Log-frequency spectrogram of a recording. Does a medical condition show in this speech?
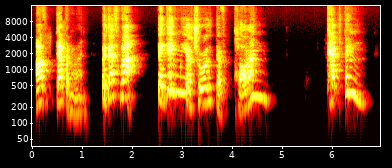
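Yes: profoundly deaf, born profoundly deaf; speaks rather than signs, cannot hear to talk on phone, uses texting instead.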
